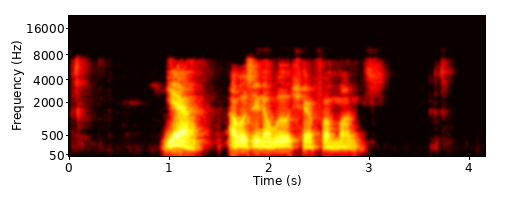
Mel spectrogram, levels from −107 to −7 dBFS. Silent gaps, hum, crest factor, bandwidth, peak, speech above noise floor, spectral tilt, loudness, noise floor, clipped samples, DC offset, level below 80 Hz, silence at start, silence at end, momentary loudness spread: none; none; 22 dB; 7.6 kHz; -2 dBFS; 58 dB; -5 dB/octave; -21 LUFS; -78 dBFS; under 0.1%; under 0.1%; -72 dBFS; 0.95 s; 1.3 s; 18 LU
